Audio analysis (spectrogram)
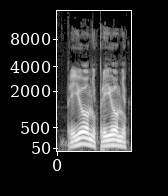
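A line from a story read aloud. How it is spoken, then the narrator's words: Grumbling. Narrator (Russian): ворчал Гай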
